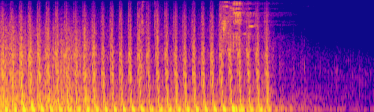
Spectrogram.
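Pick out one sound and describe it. A rifle fires in a rapid automatic burst, with a loud, echoing crack.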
